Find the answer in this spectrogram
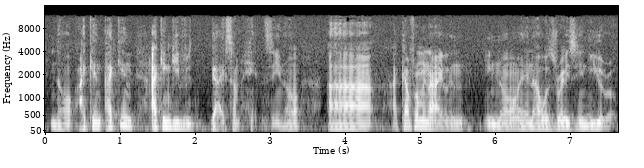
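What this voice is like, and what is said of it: Foreign accent. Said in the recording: “you can tell by my accent, that I'm not from here ... That's his real voice.”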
